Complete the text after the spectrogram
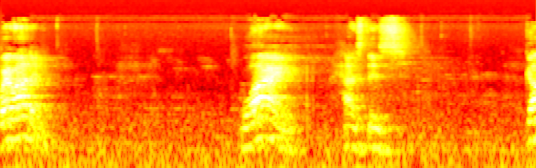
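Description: A middle-aged man speaks into a microphone in short bursts with pauses, in an echoing room.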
